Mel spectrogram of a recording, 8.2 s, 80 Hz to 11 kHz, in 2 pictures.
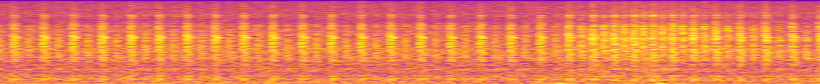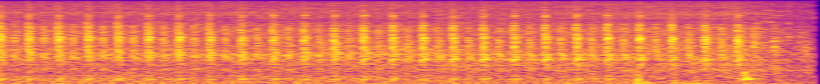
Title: Ford 4.2l v6 OHV engine ticking noise clicking sound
